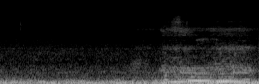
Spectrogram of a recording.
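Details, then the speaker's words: Low rumbling snoring of a person asleep in a noisy hospital waiting room during a long wait while a delivery operation is underway; ordinary snoring. "niyo, sarap ng hilik niya. Sana all."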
